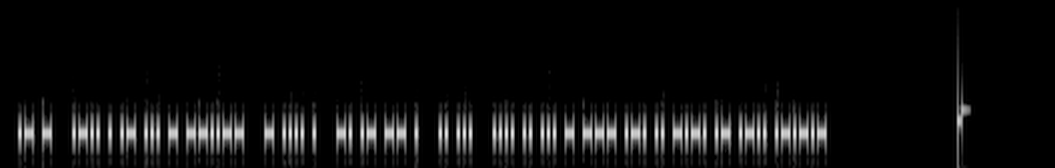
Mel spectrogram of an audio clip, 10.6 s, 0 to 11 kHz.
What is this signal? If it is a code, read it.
Morse code, heard as a keyed tone, about 37 wpm, 700 Hz. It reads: AT LEAST, THE NAME IS HISTORICAL.
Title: Sentences from Top 1000 Words - Review Part 4 - 40wpm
